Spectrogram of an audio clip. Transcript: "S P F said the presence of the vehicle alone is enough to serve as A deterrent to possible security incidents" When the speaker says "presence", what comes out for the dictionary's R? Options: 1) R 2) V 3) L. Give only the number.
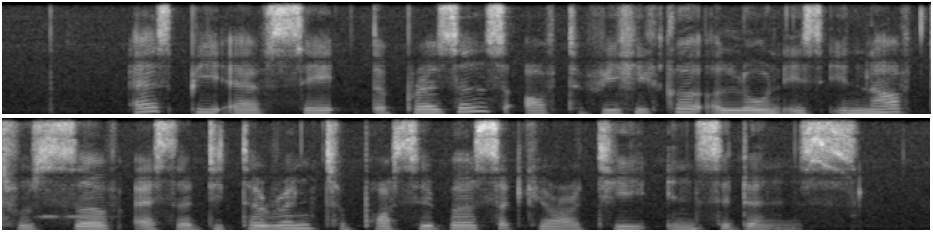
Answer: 1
